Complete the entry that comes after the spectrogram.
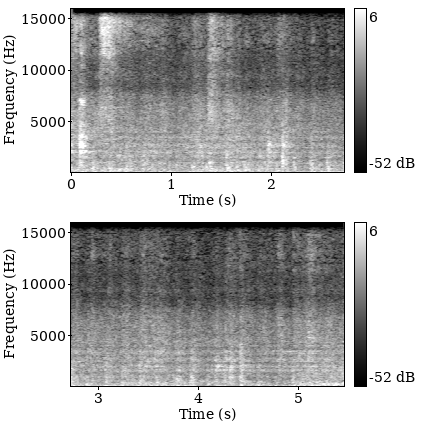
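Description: A safari train running through the Thar Desert, a loud, continuous rumble of wheels with steady clickety-clack from the carriages, heard close and unbroken throughout.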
